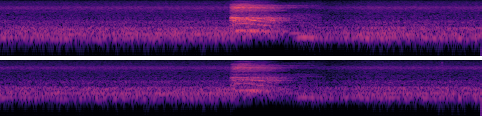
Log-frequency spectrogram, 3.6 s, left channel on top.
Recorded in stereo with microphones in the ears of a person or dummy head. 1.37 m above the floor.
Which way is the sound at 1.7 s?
45° left (ahead or behind).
